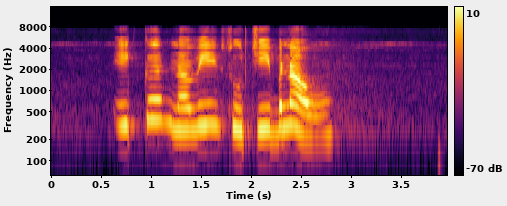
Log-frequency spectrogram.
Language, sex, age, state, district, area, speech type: Dogri, female, 30-45, Jammu and Kashmir, Samba, rural, read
